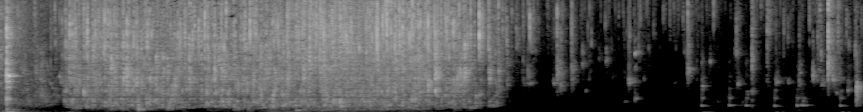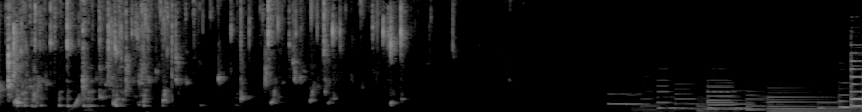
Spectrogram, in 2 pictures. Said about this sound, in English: А сейчас душ в моей парижской квартире все тот же. Но после всего пережитого ощущается он иначе. Ощущается, будто я существовал в двух мирах. Но поток воды везде одинаковый.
